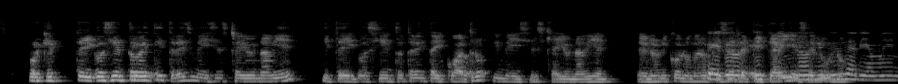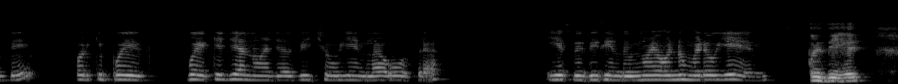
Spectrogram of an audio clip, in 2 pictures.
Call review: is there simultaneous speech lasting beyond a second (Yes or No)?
Yes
